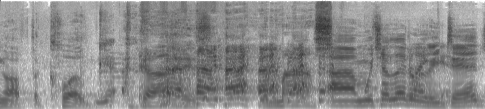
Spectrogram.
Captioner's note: laughter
